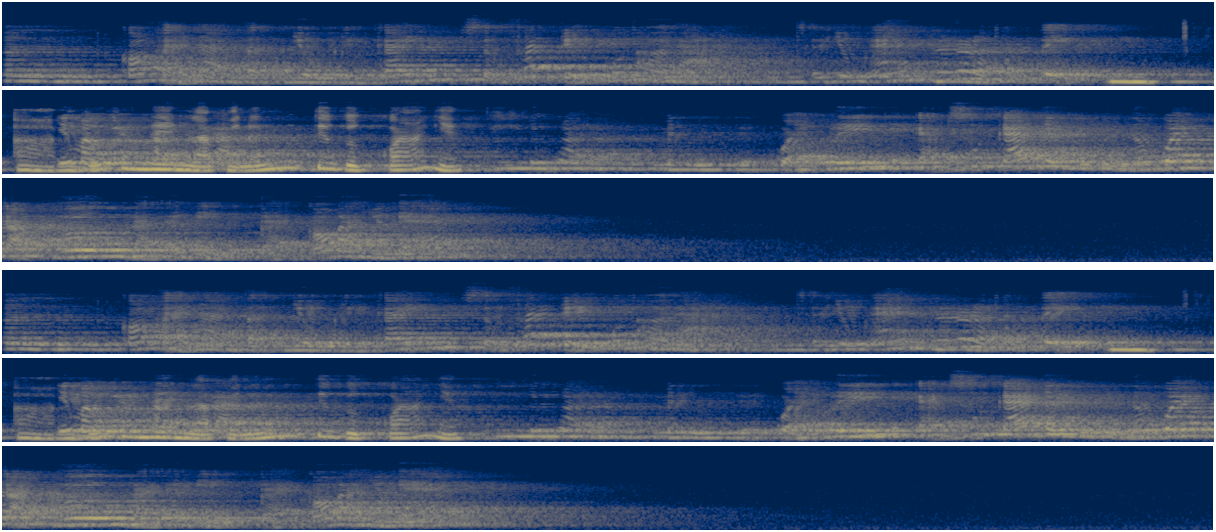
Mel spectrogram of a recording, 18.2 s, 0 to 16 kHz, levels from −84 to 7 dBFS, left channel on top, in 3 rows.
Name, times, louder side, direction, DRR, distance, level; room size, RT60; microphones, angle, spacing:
voice 1, 0.0-5.4 6.3-7.5 8.5-14.3, equal, 10° left, -1 dB, 6.0 m, -30 dB
voice 2, 6.1-8.4, left 3 dB, 70° left, 12 dB, 0.6 m, -24 dB
26.0 x 18.0 x 9.2 m, 2.6 s
head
